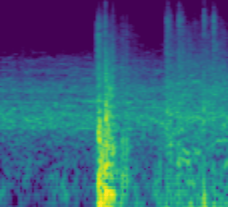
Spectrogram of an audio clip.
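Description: Players crash together in a heavy tackle.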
